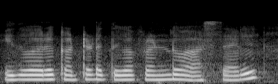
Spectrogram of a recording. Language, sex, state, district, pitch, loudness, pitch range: Tamil, female, Tamil Nadu, Kanyakumari, 220 Hz, -14 LUFS, 215-225 Hz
